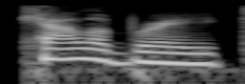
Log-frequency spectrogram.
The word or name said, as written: calibrater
